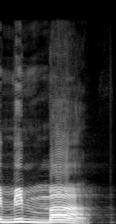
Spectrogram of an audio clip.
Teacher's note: Kalau ada nun sukun ketemu mim idgham. Nunnya berubah menjadi mim.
